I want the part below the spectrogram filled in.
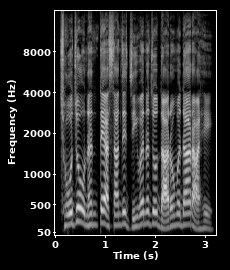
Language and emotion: Sindhi, neutral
